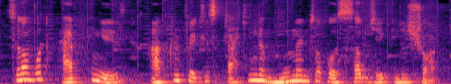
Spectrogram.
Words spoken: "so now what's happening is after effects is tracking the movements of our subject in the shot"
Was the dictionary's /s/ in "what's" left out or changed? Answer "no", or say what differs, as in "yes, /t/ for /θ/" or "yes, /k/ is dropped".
yes, /s/ is dropped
